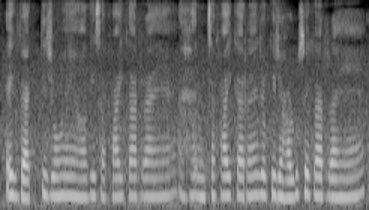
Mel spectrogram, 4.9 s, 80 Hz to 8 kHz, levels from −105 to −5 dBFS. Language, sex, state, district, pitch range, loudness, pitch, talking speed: Hindi, female, Goa, North and South Goa, 215-230 Hz, -34 LUFS, 225 Hz, 245 wpm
